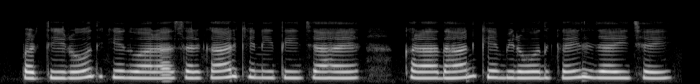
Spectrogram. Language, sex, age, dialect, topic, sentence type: Magahi, female, 18-24, Western, banking, statement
